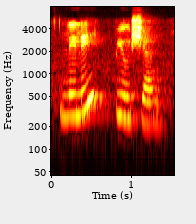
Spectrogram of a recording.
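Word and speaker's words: Lilliputian: लिलीप्यूशन, हमने इसे कैसे प्रोनाउंस करना है? लिलीप्यूशन।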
